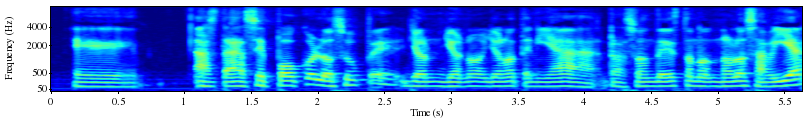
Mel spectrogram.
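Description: In a very clean recording with a silent background, a man with a bright, sharp tone and medium pitch speaks at a fairly slow pace with fairly even intonation. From Tijuana, Mexico. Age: 20s. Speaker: church youth leader. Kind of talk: casual chat.

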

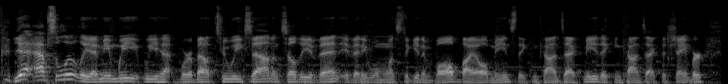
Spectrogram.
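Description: A man with a medium pitch speaks at a very fast pace with hardly any pauses. Noticeable background noise runs under his voice. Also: ordinary pitch variation. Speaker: young professionals group chair. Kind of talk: radio interview. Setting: studio. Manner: smooth broadcast-style delivery.

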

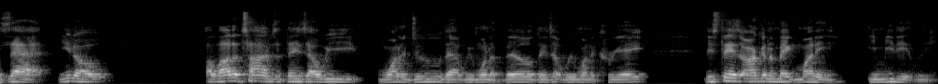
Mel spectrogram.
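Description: A man with a plain, everyday voice talks at a moderate pace and medium pitch, his intonation fairly even. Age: 30s. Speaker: motivational speaker and coach. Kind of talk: casual interview.

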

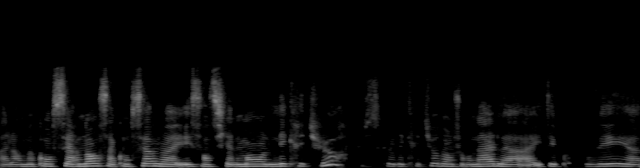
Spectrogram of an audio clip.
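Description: A woman's dark, mellow, fairly high voice at a moderate pace. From France. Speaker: yoga teacher and author. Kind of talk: interview.

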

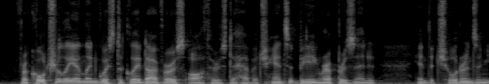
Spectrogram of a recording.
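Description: In a very clean recording with a silent background, a man with an Appalachian accent talks at a very fast pace with a fairly low pitch. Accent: Appalachian American. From West Virginia, US Appalachia. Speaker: podcast host. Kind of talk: interview.

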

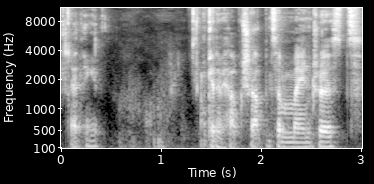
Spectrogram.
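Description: A man speaks with ordinary pitch variation. His tone is bright and sharp. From India, Bangalore. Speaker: neuroscientist and math professor. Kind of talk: casual interview. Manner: fast.

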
